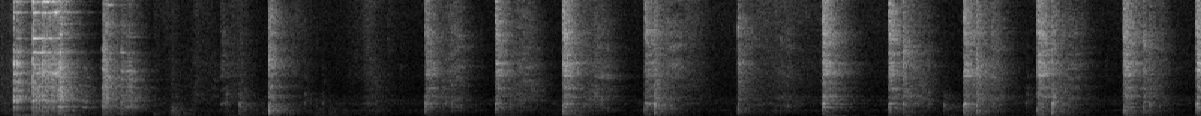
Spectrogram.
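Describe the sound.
Ingredients with mushrooms are stirred in a bowl for a pizza, making many scraping, clinking strokes in a steady, even rhythm with no voices.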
